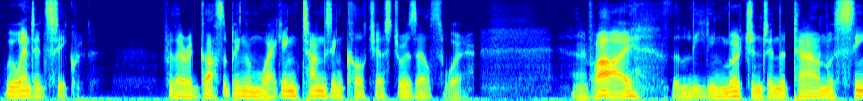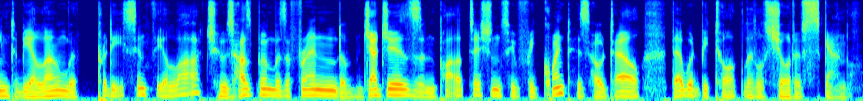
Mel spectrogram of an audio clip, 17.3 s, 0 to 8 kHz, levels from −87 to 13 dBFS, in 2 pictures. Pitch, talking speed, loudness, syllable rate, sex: 100 Hz, 190 wpm, -22 LUFS, 5.7 syllables/s, male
